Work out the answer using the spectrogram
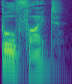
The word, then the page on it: bullfight: British English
